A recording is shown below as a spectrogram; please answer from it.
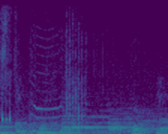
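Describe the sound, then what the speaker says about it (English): Several cats in the game Wytchwood meow in a short burst, drawn-out and whiny, close and fairly clear with soft music under them. "Oh, look at all the cats."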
